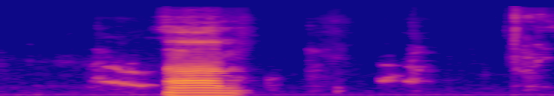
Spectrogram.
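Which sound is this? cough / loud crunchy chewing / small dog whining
small dog whining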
